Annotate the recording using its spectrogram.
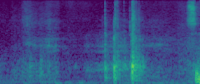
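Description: Quiet room tone with a few faint short sounds about a second in, then a man starts speaking at the very end.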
